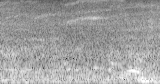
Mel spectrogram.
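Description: Radio-controlled touring cars running on a carpet track: a steady hiss of motors and tyres, with a faint high whine that rises and levels off as a car passes near.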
